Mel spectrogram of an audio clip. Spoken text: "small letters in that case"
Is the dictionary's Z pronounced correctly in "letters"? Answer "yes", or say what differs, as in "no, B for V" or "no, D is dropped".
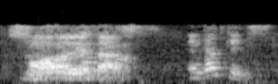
no, Z is dropped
